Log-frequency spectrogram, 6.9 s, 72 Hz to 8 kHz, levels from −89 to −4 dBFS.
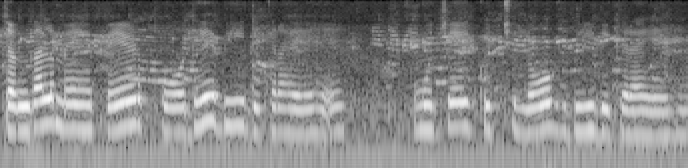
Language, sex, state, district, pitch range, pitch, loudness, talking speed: Hindi, female, Madhya Pradesh, Dhar, 190-225 Hz, 205 Hz, -18 LUFS, 130 wpm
